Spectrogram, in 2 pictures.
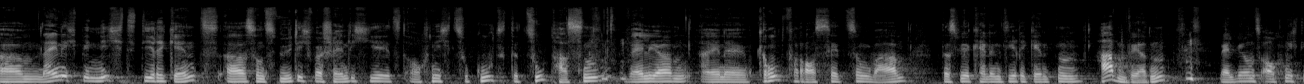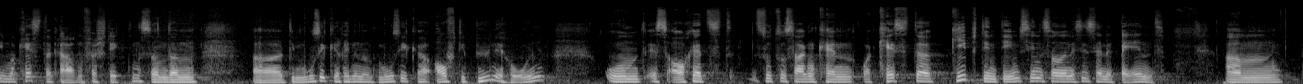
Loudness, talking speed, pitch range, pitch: -24 LUFS, 140 wpm, 115-145 Hz, 130 Hz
